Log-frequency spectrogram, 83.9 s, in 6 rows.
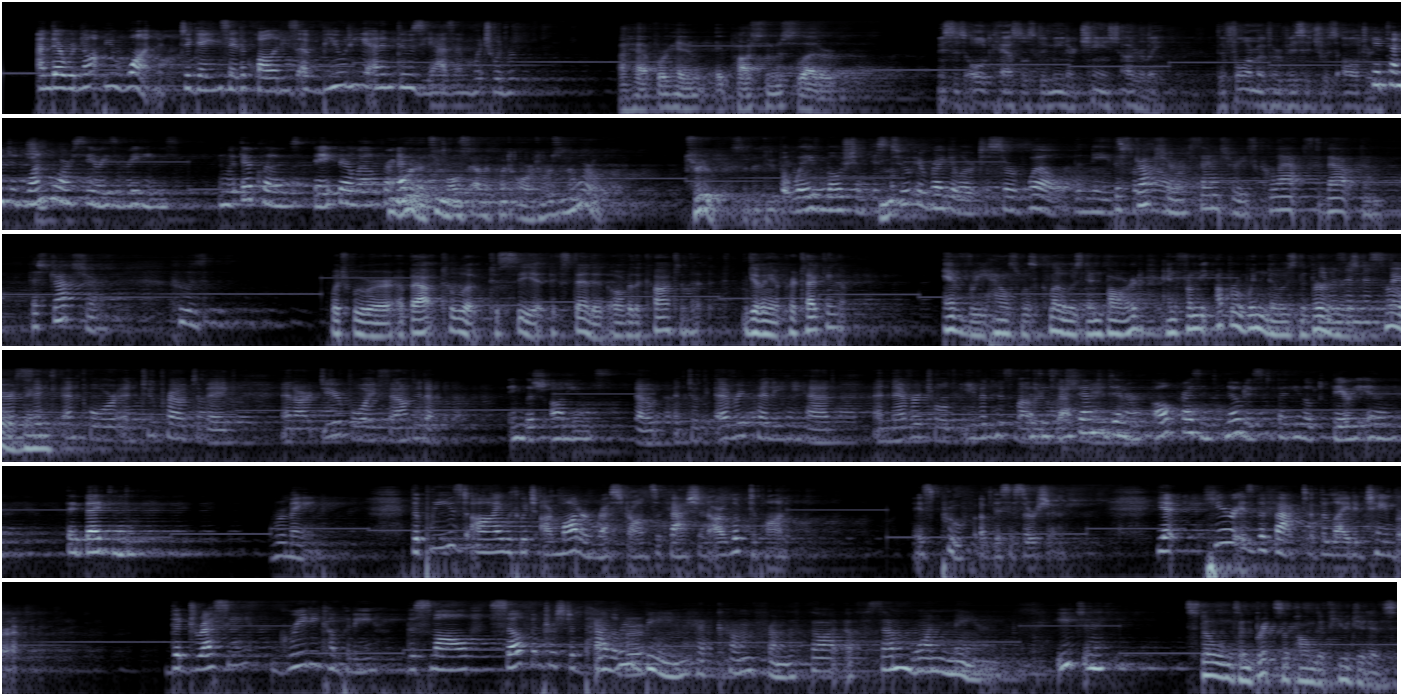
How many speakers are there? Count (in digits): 10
